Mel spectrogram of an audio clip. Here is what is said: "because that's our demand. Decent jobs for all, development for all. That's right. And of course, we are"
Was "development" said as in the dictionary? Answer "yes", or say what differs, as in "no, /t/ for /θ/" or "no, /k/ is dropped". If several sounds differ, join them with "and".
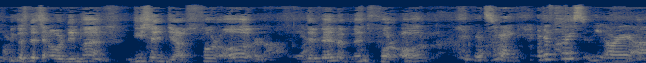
yes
